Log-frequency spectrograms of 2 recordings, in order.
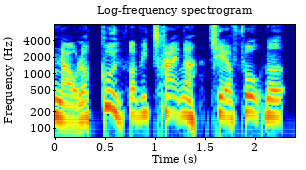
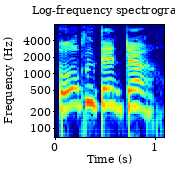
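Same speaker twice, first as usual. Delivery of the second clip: much higher and very slow, each word pulled; shouted order; 10 semitones higher, much slower than usual. A narrator's reading. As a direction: demand the door be opened. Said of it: "råbte George Hadley".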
